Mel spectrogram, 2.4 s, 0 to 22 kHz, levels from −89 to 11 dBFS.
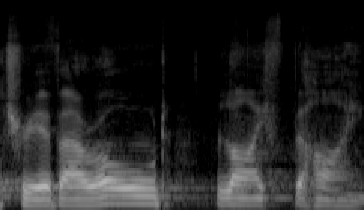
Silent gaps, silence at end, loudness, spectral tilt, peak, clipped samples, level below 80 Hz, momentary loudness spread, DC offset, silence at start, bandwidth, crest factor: none; 0 s; -29 LUFS; -7 dB/octave; -16 dBFS; under 0.1%; -82 dBFS; 15 LU; under 0.1%; 0 s; 10 kHz; 14 dB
